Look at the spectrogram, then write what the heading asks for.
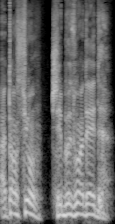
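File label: French Speech Quick Commands Sos; World Of Warships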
